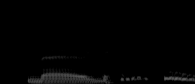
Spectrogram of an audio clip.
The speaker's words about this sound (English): Bird. Bird. Stay off the comp. Bird.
